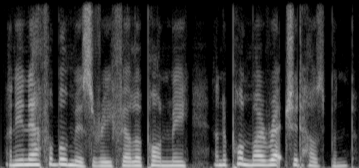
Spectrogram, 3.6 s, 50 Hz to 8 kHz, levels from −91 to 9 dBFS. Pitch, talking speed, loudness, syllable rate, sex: 205 Hz, 185 wpm, -18 LUFS, 6.2 syllables/s, female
